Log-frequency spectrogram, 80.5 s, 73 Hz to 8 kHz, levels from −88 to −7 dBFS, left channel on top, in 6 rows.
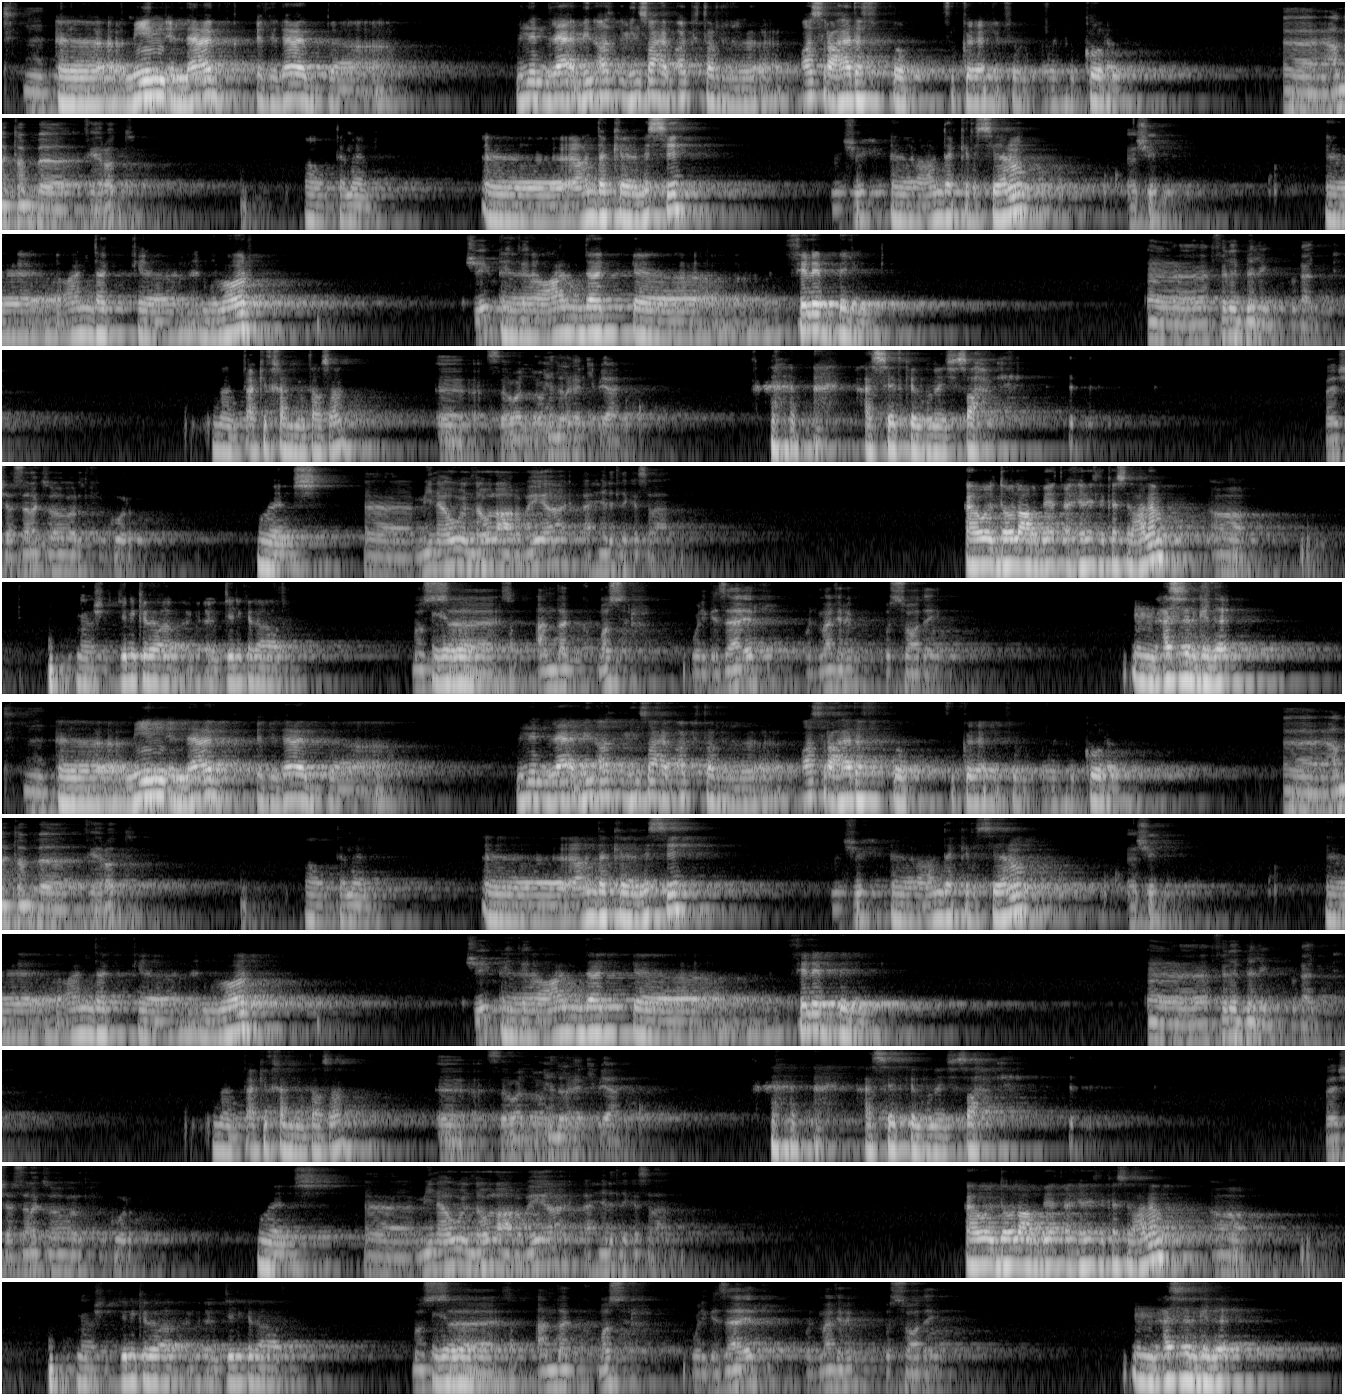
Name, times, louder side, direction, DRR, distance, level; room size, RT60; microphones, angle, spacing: voice 1, 0.5-2.3 2.5-3.9 5.1-9.1 9.6-11.2 16.5-17.1 18.2-20.3 22.3-23.7 26.7-27.9 28.2-29.4 31.8-35.6 42.4-43.7 47.8-50.2 56.3-56.9 63.3-65.4 67.9-70.1 71.4-71.9 78.4-79.4, left 2 dB, 75° left, 9 dB, 1.4 m, -30 dB
voice 2, 12.8-14.7 21.7-22.2 24.7-25.1 31.5-32.3 38.3-40.0 44.6-46.5 50.2-50.4 53.5-55.0 57.3-60.5 65.8-66.2 71.2-72.2 72.5-73.6 74.0-74.9 75.2-76.6, left 2 dB, 25° left, 4 dB, 1.9 m, -37 dB
26.5 x 21.0 x 9.8 m, 2.2 s
head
